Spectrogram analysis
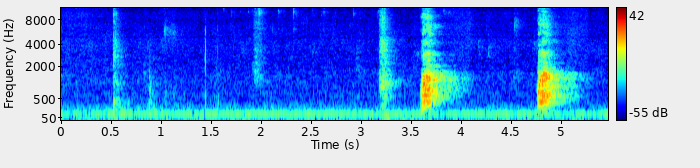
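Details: Frightened by a clown from IT paused on the television, a seven-month-old female Husky puppy barks indoors. A faint tap is followed by a soft bark, then two loud barks about a second apart over a constant low electrical hum.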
